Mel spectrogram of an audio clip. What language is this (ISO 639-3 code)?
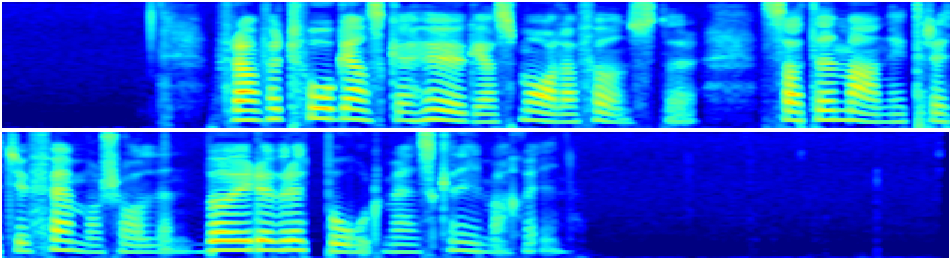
swe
